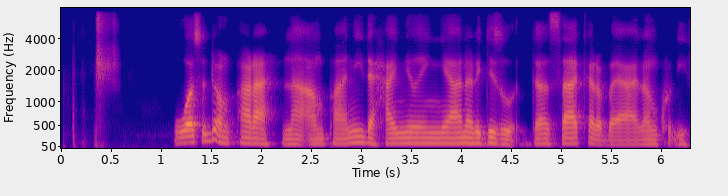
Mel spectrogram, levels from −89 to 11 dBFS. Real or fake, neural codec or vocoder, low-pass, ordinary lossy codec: fake; codec, 24 kHz, 0.9 kbps, WavTokenizer, large speech release; 7.2 kHz; none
